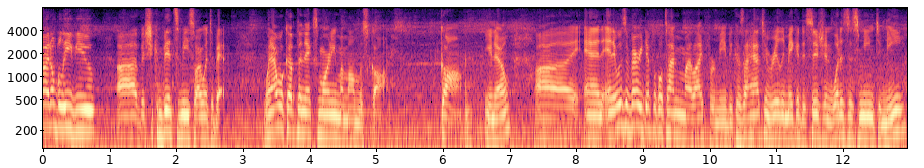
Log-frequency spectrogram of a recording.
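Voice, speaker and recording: Male guest, forty, from Guatemala, slightly high voice, earnest storyteller, clear traffic noise behind. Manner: earnest, seeks agreement with tag questions. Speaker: interview guest. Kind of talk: personal storytelling in casual interview. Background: street traffic and vehicles.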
